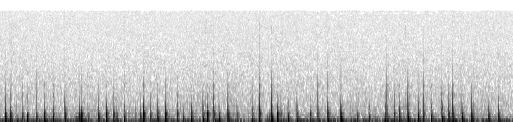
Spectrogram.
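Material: Cork.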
